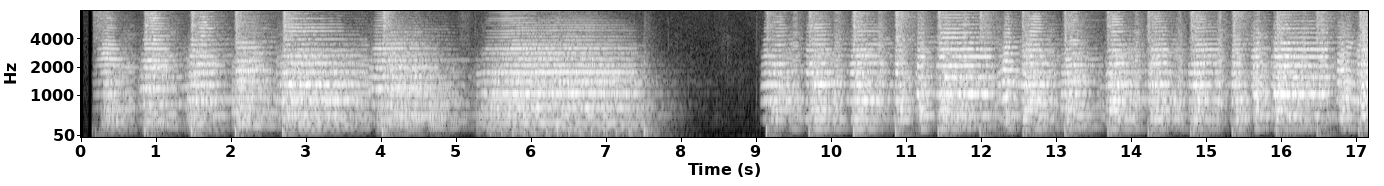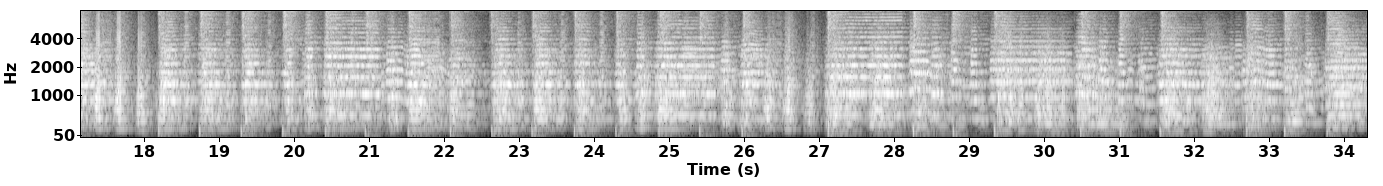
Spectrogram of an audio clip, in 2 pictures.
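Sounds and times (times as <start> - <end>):
fanfare: 0.1 - 8.0, 9.0 - 34.2.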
